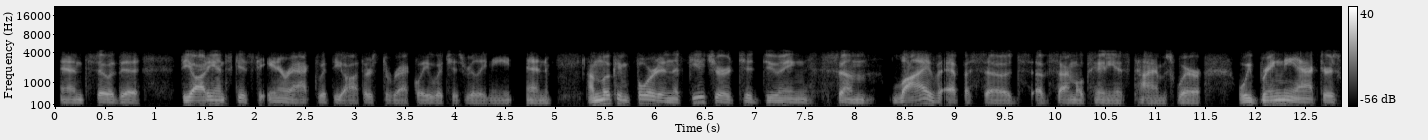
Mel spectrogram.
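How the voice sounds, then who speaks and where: A man's voice: sits low, no echo. A man being interviewed in a casual conversation, talking earnestly and with enthusiasm about the work, over a phone call. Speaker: podcast guest, bookseller and podcast producer. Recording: roomless tinny phone line.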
